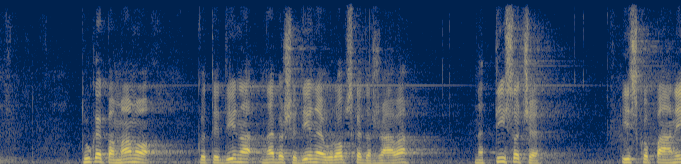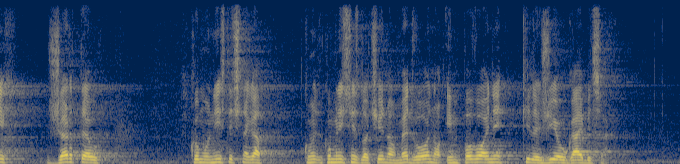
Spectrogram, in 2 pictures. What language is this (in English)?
Slovenian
